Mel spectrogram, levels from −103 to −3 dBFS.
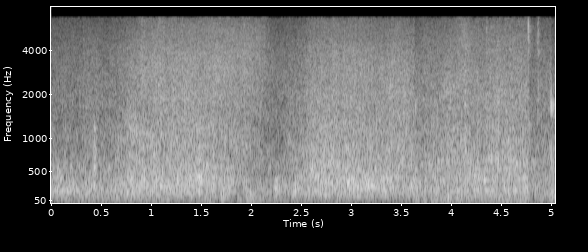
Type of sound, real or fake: real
